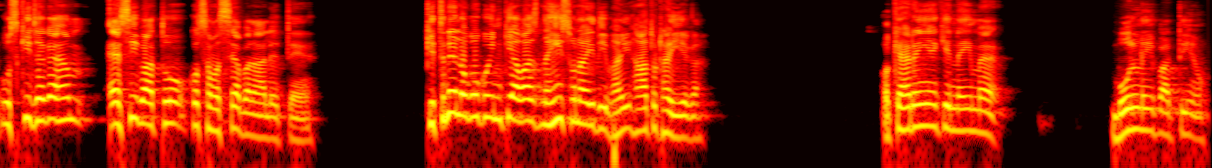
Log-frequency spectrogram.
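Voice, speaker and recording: A man's voice: high voice, darkish tone. Blunt, teasing man at a Q&A. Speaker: spiritual teacher answering questions. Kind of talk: live Q&A session. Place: large hall at a festival.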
